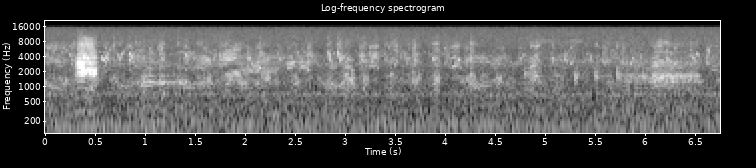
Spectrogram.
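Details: Baya weaver colony in June, breeding in small trees alongside nesting little egrets, pond herons and cattle egrets at fish ponds near Bangkok, Thailand: dense, wheezy, sizzling chatter from many birds, with a loud harsh squawk near the start, likely an egret.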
